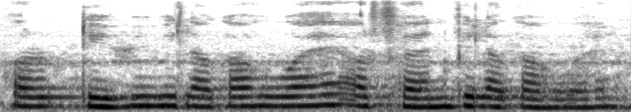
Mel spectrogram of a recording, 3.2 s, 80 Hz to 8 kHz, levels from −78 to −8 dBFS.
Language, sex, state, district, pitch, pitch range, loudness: Hindi, female, Bihar, West Champaran, 240 Hz, 225-245 Hz, -14 LUFS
